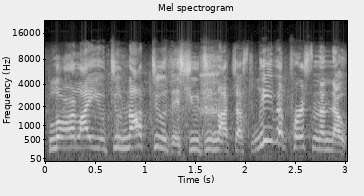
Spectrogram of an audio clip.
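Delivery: loud, emphatic reprimand; loud motherly outrage; scolding. Acted. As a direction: scold her hard, each word driven home. Mother scolds daughter in labor.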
